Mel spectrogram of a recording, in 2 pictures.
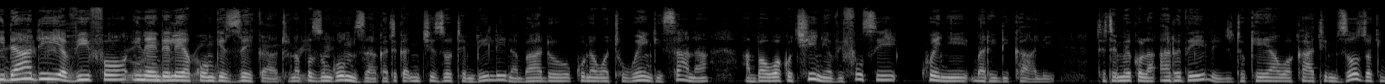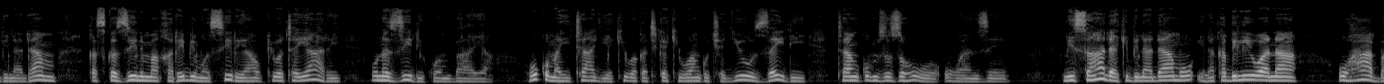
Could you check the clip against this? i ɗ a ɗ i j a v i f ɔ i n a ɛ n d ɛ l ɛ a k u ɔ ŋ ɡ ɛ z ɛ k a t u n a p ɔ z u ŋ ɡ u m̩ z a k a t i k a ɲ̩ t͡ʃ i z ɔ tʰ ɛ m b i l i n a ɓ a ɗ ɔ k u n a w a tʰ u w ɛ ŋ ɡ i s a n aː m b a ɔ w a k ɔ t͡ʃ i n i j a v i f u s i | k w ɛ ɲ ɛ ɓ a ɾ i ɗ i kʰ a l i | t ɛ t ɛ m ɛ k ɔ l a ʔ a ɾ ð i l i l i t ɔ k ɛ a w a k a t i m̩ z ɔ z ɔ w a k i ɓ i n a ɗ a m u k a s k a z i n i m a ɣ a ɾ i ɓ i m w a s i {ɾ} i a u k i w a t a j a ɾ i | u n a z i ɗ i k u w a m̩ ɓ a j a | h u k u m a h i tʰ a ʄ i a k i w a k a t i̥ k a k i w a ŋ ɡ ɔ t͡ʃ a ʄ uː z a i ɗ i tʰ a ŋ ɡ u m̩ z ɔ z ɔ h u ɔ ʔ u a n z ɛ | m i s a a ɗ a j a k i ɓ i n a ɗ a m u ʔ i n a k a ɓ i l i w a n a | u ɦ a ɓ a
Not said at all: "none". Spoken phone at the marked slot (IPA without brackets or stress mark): ɾ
